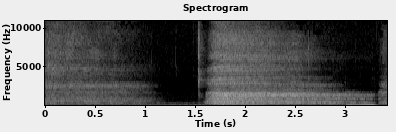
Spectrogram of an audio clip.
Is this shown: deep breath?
yes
